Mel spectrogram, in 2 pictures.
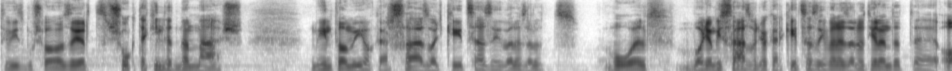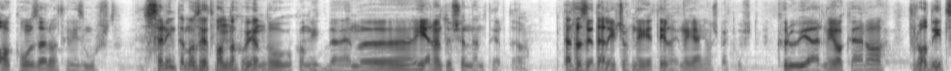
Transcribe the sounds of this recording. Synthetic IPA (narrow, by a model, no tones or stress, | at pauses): t̪ivizmuʃɒɒzeːrt̪ʃo̞kt̪ɛkint̪ɛd̪̚bɛmmaːʃ | mint̪ɒmiɒkaːrsaːzvɒckʰeːt̪saːzeːvːɛlɛzɛløt̪ː | vo̞lt̪vɒɟɒmisaːzvɒɟɒkaːrkeːt̪saːzeːvːɛlɛzɛløːt̪jɛlɛnt̪ɛt̪ːɛɒko̞nzɛrvɒt̪ivizmuʃt̪ | sɛɾint̪ɛmɒzeːrt̪ʋɒnːɒko̞jɒnd̪o̞lɡo̞kɒmiɡ̚bɛnjɛlɛnt̪øːʃɛnːɛmt̪eːrt̪ɛ̰l | t̪ɛɦaːt̪ɛzeːrt̪ɛleːk̚t͡ʃɒknet̪eːnlɛɡneːɦaːɲɒʃpɛk̚t̪uʃt̪ | kʰøɾyljaːrniɒkaːɾɒt̪rɒd̪it̪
